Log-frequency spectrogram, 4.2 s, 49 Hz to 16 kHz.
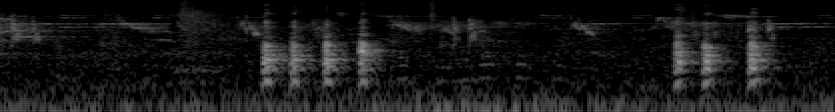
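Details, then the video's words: Hens in a small chicken coop in a village, recorded on a Sony PCM D100 with Sennheiser ME66: two bursts of quick, throaty clucks, four then three, separated by a pause, with faint high bird chirps behind. "small chicken coop sound effect"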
